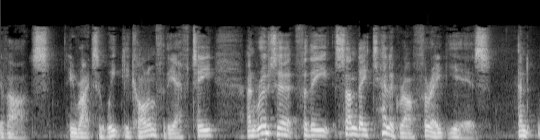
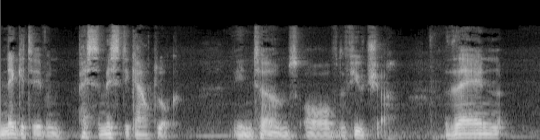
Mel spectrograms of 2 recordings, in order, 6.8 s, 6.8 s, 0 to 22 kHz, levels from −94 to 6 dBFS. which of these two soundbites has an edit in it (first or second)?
first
